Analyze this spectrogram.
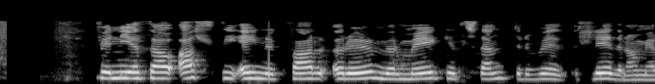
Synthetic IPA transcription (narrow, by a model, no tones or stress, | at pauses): fɪnːɪjɛɣθawʔal̥t̪iʔeːjnʏkʰv̥aːɾɾœːmʏɾmeːcɪt̪l̥st̪ɛnt̪ʏɾvɪðl̥ɪːðɪnawmjɛ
